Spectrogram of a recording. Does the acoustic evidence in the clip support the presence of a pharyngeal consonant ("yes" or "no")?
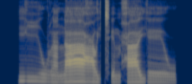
yes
